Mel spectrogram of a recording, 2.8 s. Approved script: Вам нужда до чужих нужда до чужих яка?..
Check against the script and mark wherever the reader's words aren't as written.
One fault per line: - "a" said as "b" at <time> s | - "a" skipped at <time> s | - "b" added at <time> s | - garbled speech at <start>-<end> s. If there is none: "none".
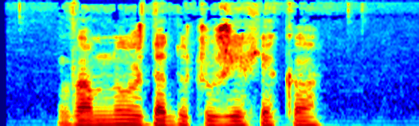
- "нужда до чужих" skipped at 1.7 s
